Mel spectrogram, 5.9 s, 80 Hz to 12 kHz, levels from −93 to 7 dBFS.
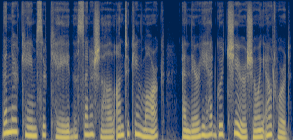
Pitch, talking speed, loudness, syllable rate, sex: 185 Hz, 185 wpm, -14 LUFS, 4.6 syllables/s, female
